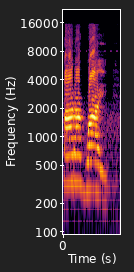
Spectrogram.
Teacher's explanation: nós temos numa sílaba apenas três sons vocálicos porém um é um é semivogal ou é semivogal a vogal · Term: tritongo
